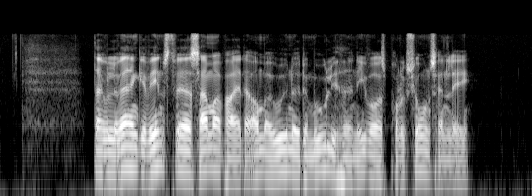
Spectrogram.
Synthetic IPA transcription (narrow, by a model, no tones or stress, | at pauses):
d̥ɑ̈ʋe̝lʋæːɐe̝nɡ̥eʋe̝n̰sd̥ʋe̝æsɑ̈mɑ̈ːb̥ɑ̈ɪ̰d̥əʔɒ̽mæuð̞ˠnøɾəmuːliɦe̝ð̞̰ˠnəiʋɒːspʰʁod̥oɡ̥ɕo̝̰ːnsænlḛɡ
